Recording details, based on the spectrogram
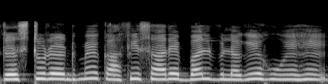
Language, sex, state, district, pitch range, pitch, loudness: Hindi, female, Madhya Pradesh, Bhopal, 230-250 Hz, 235 Hz, -14 LUFS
